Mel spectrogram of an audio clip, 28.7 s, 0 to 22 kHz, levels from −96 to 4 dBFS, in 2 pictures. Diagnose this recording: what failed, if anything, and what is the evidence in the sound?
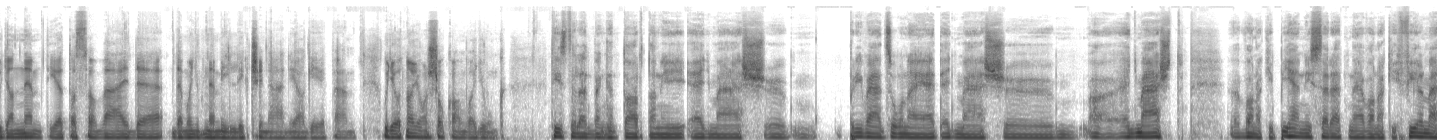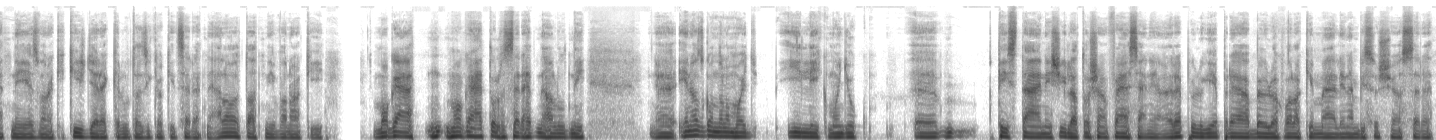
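Call bitrate drop, 0.72 to 7.95 s and again 18.27 to 22.80 s. This is a network-driven codec fault. In the first event the encoder's rate falls from 64 kbps to 15 kbps and stays at its lowest for about 5.2 s. The sound turns coarse and watery, and the top end is dulled because the encoder discards the highs to fit the budget. The second drop bottoms out at 19 kbps for about 1.9 s, so it is milder and shorter.

Call audio freeze, 17.75 to 18.00 s. This is likely a network stall that emptied the receiver's jitter buffer. The decoder extends the last sound briefly, then about 170 ms of silence follows, for a 228 ms hole in total. When the packets resume the sound continues from where it stopped, so nothing is lost, but the playout delay grows by 228 ms.

Short concealed packet loss, 18.04 to 18.07 s and 18.23 to 18.26 s. 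Each event is a network loss that the decoder patched. About 20 ms of audio is gone each time. In the first event only about 5 ms is synthesized and the delay shrinks by roughly 15 ms, so a fragment drops out. In the second, 18 ms is filled by continuing the preceding sound, heard as a brief smear before it blends back.

Jitter buffer speed-up, 19.88 to 20.18 s and 20.77 to 21.72 s. These are buffer adjustments at the receiver after the freeze piled up delay. Whole pitch periods are cut out repeatedly, so the speech runs faster at unchanged pitch. The first event plays at 125% and removes about 70 ms. The second plays at 112% over nearly a second and trims about 100 ms, and it sounds audibly hurried.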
